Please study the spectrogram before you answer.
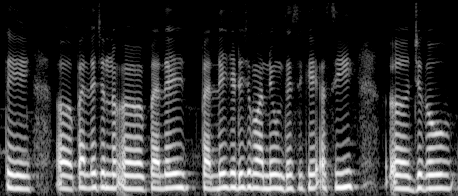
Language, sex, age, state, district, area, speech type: Punjabi, female, 18-30, Punjab, Ludhiana, urban, spontaneous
